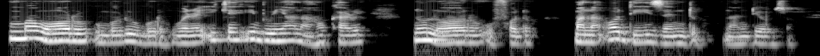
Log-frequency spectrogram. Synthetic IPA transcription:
ŋ͡m̩˦ɡ͡ba˦ŋʷɔ˨ɔ˦ɾʊ˦u˨ɡ͡bo˨ɾu˨u˨ɡ͡bo˨ɾo˨we˨ɾe˨ʔi˦ke˦ʔi˦bu˨i˦ɲa˦na˨a˨ɦʊ˦kʰa˦˨ɾɪ˦ | nʊ˦lɔ˨ɔ˦ɾʊ˦ʊ̰˨fɔ˨dʊ˦ | ma˨na˨ʔɔ˦dɪ˨i˦ze˨n̩˦dʊ˨na˨n̩˦dɪ˦ɔ˨zɔ˦

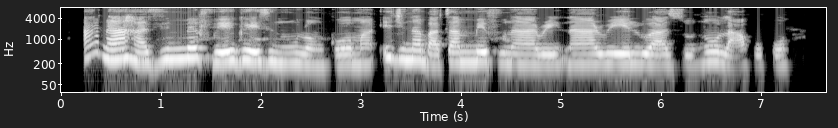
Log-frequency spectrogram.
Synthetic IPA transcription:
a˦na˨a˦ɦa˨zɪ˦m̩˦me˦fu˨e˦ɡʷe˨zi˦nʊ˦lɔ˨ŋ̩˨kɔ˦ɔ˦ma˦ʔi˦d͡ʒi˨na˦ba˨ta˦m̩˦me˦fu˦na˨a˨ɾɪ˦na˨a˨ɾɪ˦e˦lu˦a˨zʊ˨nʊ˦la˨a˦kʷʊ˦kʷɔ˦

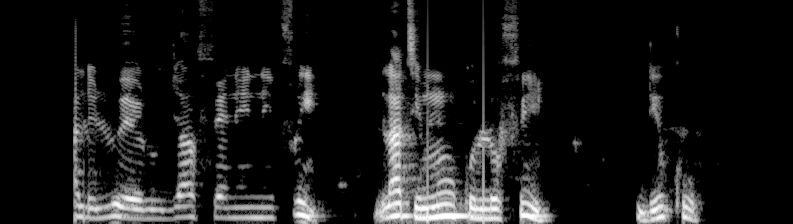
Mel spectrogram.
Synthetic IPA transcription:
a˧le˨lu˦ɛ˨ɾo˨d͡ʒa˦fɛ˧nĩ˧nĩ˧fɾĩ˦˨ | la˦ti˧mũ˦ko˧lo˧fĩ˦˨ | dĩ˨˦kʰu˦˨

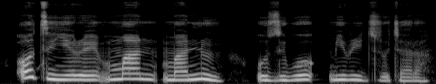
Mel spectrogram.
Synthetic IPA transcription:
o˦ti˨ɲe˨ɾe˨˦ma˨n̩˦u˦˨ | o˨zi˨ɡʷo˦mi˦ɾi˦˨d͡ʒzo˨t͡ʃa˨ɾa˨

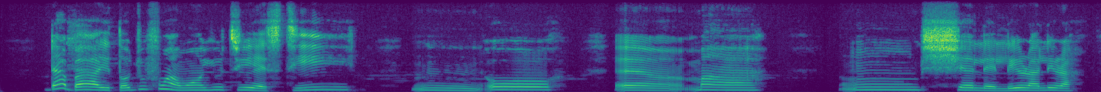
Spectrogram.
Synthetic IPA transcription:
da˦˨ba˨˦˧i˨tɔ˨˦d͡ʒu˦fũ˦a˦˨w̃ɔ̃˧ju˦ti˧ɛ˨stʰi˨˦˨ | o˦ | mãː˦ | ʃɛ˧lɛ˨le˨˦ɾa˧le˦ɾa˧

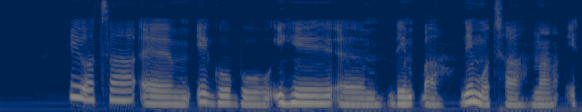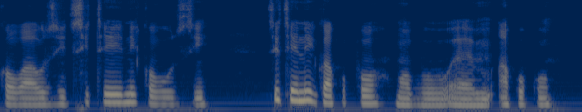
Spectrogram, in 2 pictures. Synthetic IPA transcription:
ɪ˦ɣɔ˦ta˦ɛ˨m̩˨ɪ˦ɡʊ˨bʊ˨i˦ɦe˦ɛ˨m̩˨dɪ˨ŋ͡m̩˦k͡pa˨nɪ˦mʊ˨tʰa˨na˨ɪ̰˦kɔ˨wa˨ʊ˨zi˦si˦tʰe˦nɪ˦kɔ˨wʊ˦zi˦ | si˦te˦nɪ˦ɡʊ˨˦a˨kʷʊ˦kʷɔ˦mɔ˨bʊ˨ɛ˨m̩˨a˦kʷʊ˦kʷɔ˦

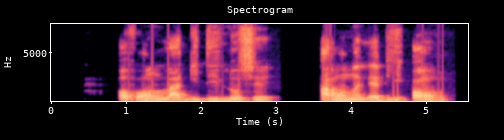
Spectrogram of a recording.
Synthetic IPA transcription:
ɔ˨fɔ˨˦ñ̩˦la˦ɡi˧di˧lo˦ʃe˧ | a˨w̃ɔ̃˧mã˨lɛ˨˦bi˦ɔ˦˨ɾũ˨˦

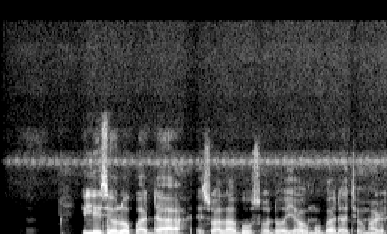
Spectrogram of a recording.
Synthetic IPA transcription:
i˨le˧˦ʃe˧˦ɔ˧lɔ˦k͡pa˨˦da˧ɛ˨su˧˦a˧la˦bo˦˨sɔ̰˦dɔ˦ɛ˨ja˨˦o˧mo˧ba˦da̰˨ti˦ɔ˧mã˧ɾɛ˦

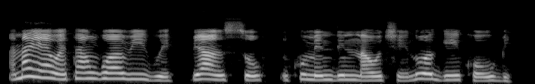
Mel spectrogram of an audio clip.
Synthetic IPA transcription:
a˨na˦ɣe˦we˨ta˦ŋ̩˦ɡʷɔ˦wʷi˦ɡʷe˨bja˦˨n̩˨so˦ŋ̩˨ku˦me˨n̩˦dɪ˦n̩˦na˨o˦t͡ʃe˨no˦o˦ɡe˨ɪ˦kʰɔ˨u˦bi˨

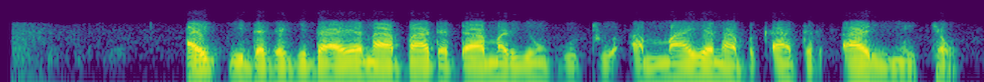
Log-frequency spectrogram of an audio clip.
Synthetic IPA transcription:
ʔa˦jkʲʼiː˨dɐ˨ɡa˨ɡʲɪ˦daː˦jɐ˦naː˨baː˦da˨daː˦mɐ˦rjɪ˦ŋhuː˦tuː˦ʔa˨mːaː˦jɐ˦naː˨bʊ˨kʼaː˦tɐ˨rsʼaː˦ɽiː˨maː˨kʲa˦˨w

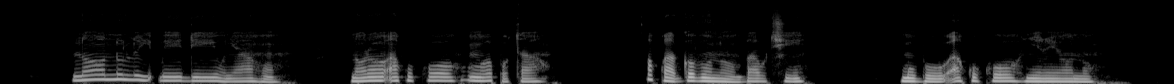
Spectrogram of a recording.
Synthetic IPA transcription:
nɔ˦nʊ˦lo˦i˨k͡pe˦dɪ˦o˨ɲa˦a˦ɦʊ˨ | nɔ˨ɾɔ˦ʔa˦kʷʊ˦kʷɔ˦ŋ̩˦ɔ˦pʊ˨ta˦ | ɔ˦kʷa˨ɡɔ˦vɔ˨nɔ˨m̩˨ba˦u˨t͡ʃi˦ | mʊ˨bʊ˨a˦kʷʊ˦kʷɔ˦ɲi˨ɾɪ˦ɔ˦nʊ˦

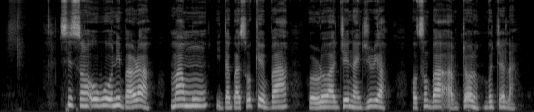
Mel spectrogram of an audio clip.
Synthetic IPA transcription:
si˦˨sɔ̃˧o˧wo˦o˧nĩ˦ba˨˦ɾa˦˨ | mãː˦nmũ˦i˦˨da˨ɡ͡ba˨so˨˦ke˦˨ba˨˦ | ɔ˦˨ɾɔ˧˦a˧d͡ʒe˦nã˧˨i˨d͡ʒi˦ɾi˦a˦˨ | ɔ˨tũ˨˦ba˦a̰˨bdɔ˦˨lbo˦d͡ʒɛ˦˨la̰˨˦

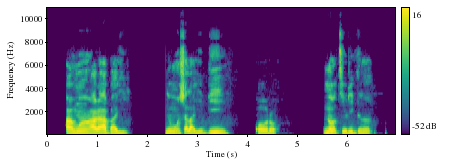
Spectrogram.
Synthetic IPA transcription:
a̰˨w̃ɔ̃˧a˧ɾa˦˧˨ba˨ji˨˦ | nĩ˧w̃ɔ̃˦ʃa˦la˨je˨˦bi˦ | ɔ˨ɾɔ˨ | nãː˦˨ti˧ɾi˦ɡã˧˨

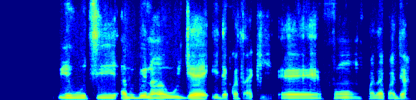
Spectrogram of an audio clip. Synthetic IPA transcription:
u˦je˦wu˧ti˦a˨ɡ͡bi˨ɡ͡be˨nãː˦˨wu˨˧˦d͡ʒɛ˦i˦˨dɛ˨k͡pa˦ta̰˨ki˨ɛ˨fũ˨˦k͡pa˧da˦k͡pa˧d͡ʒa˦

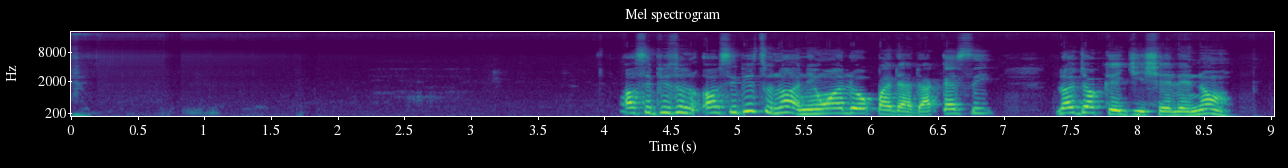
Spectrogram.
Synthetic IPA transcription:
ɔ˧si˧pi˦tu˦˨nãː˦˨nĩ˧w̃ɔ̃˦lo˦k͡pa˧da˨da˨˦kɛ˦si˦ | lɔ˦d͡ʒɔ˦ke˧d͡ʒi˨ʃɛ˨lɛ˨nãː˦˨

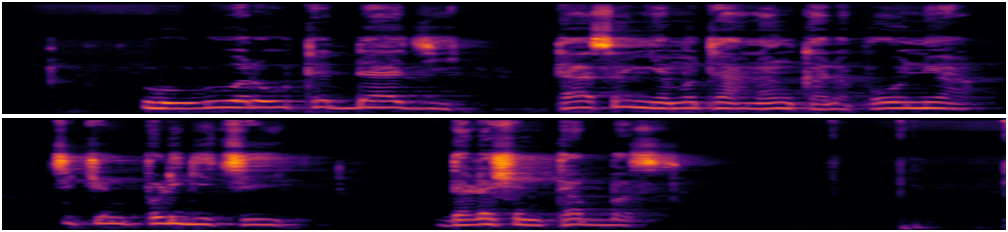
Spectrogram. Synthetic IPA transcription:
ɽuː˨ɽʊ˦wɐ˦rwʊ˦tɐ˦rdaː˦d͡ʒiː˨ | ta˦sɐ˦ɲja˨mʊ˦taː˨nɛ˦ŋkɐ˨lɐ˨ɸoː˦nɪ˦jaː˨ | t͡ʃɪ˦kʲɪ˦mɸɪ˦ɽɡʲɪ˨t͡ʃiː˦ | da˨ɽɐ˦ʃɪ˨ntɐ˦bːɐ˨s

